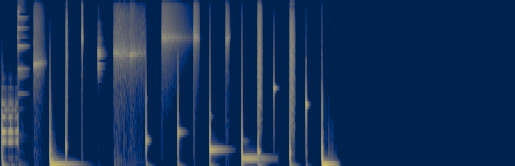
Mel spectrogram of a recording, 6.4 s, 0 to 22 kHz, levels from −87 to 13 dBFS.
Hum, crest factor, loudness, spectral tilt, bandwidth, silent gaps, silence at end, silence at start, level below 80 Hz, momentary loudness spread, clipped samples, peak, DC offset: none; 20 dB; -22 LUFS; -3.5 dB/octave; over 20 kHz; 2.95-3.01 s, 3.52-3.61 s; 2.25 s; 0 s; -28 dBFS; 5 LU; under 0.1%; -4 dBFS; under 0.1%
